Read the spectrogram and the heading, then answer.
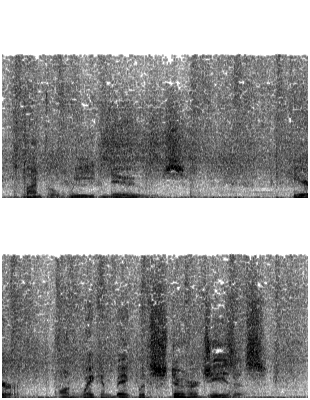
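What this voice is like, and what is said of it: Deep radio announcer voice. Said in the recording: “my deep announcer voice”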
